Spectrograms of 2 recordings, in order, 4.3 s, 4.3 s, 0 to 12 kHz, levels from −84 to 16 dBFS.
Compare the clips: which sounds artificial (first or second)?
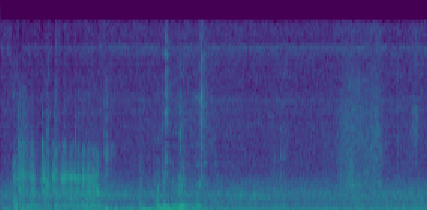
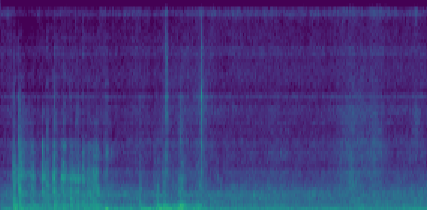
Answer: second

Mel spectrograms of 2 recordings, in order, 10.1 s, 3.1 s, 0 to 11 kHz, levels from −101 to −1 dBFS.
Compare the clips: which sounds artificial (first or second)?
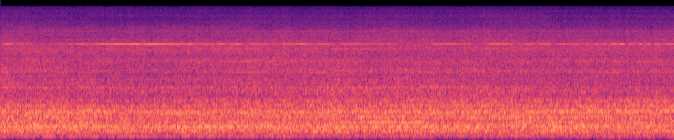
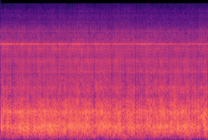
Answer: second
